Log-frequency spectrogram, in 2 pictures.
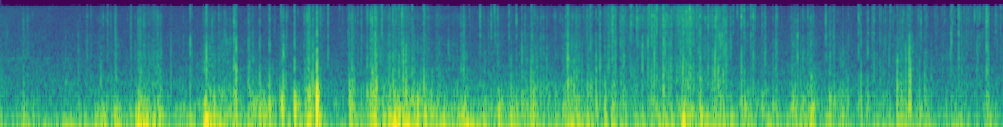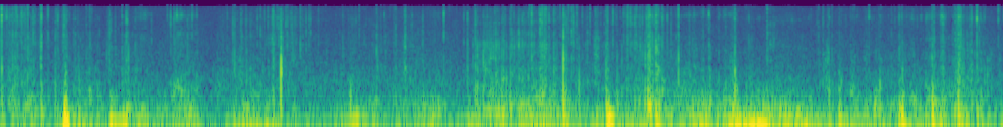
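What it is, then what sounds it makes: Glitter ribbon bow. Long nails scratch and squeeze the loops of a small gold and red glitter ribbon bow, crinkling them. Dense, quiet crinkling and scratching rustles on throughout, with a few sharper ticks standing out.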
